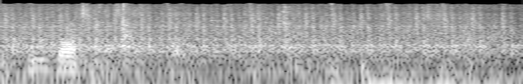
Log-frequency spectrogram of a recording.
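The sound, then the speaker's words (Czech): A car's boxer engine, with two pairs of opposed cylinders, idles with a steady, throbbing rumble and a faint rhythmic knocking beneath it, with a brief voice-like sound near the start. “kde to je stejná koncepce, to znamená boxer motor, dva válce, dva a dva válce proti sobě, tak je to takové to typické, slyšíte to žduchání.”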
